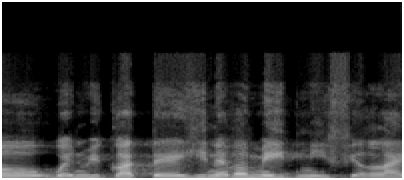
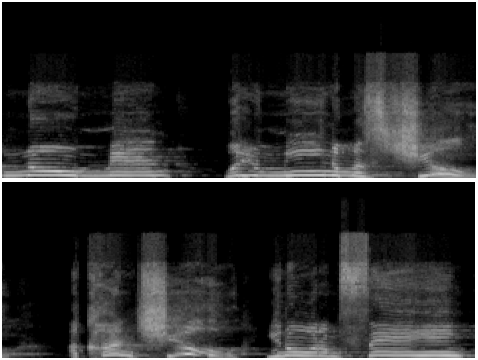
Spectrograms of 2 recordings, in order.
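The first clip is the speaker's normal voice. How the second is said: much higher and louder, near-shouting "I can't chill"; worked-up protest; 12 semitones higher, 5 dB louder than usual. Retold or imitated. Refusing to chill when told to, high excited protest. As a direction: protest like you truly can't calm down.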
